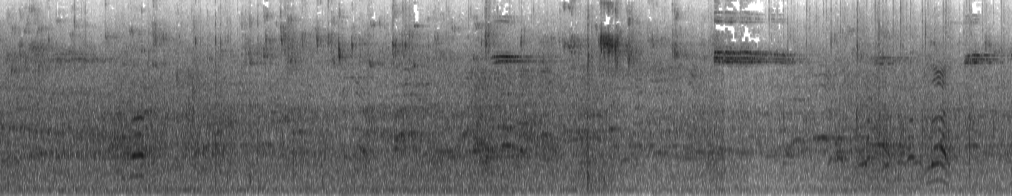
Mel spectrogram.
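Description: A crowd of players and onlookers chatters and calls out in the background.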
